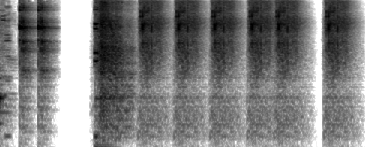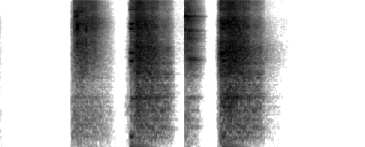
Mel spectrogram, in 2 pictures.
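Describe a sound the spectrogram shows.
Short menu blips sound one after another.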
